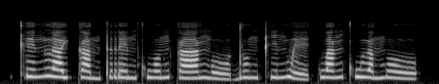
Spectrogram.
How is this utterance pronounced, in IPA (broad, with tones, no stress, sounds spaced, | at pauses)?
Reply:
kʰ e˦˥ n l a˧ j k a˨˩ m t r e˧ n kʰ w o˦˥ n k aː˦˥ ŋ oː˨˩ d u˧ n kʰ i˦˥ n w eː˩˦ k w a˦˥ ŋ kʰ w ɯ˧ a̯ m oː˧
